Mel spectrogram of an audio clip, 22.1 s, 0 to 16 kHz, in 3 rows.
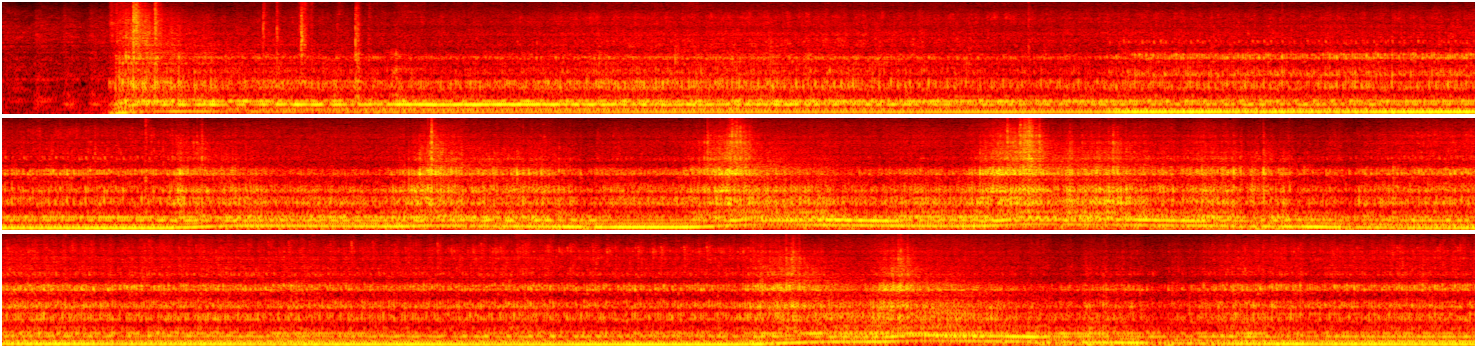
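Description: A 668-horsepower car engine fires up, then settles into a loud, deep rumbling idle, with several rising and falling revs blipped in between, close and powerful throughout.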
